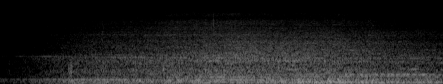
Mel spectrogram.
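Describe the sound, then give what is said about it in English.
The heavy engine of a slow yellow truck rumbles as it slowly approaches, growing louder over the first second and then holding a steady, throaty drone. No one speaks. “Oh no! Here comes Chuck in her slow yellow truck.”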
